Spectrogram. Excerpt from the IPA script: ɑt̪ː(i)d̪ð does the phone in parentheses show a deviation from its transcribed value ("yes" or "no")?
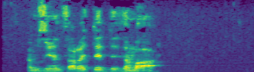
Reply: yes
